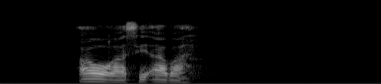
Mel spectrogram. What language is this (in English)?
Northern Sotho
